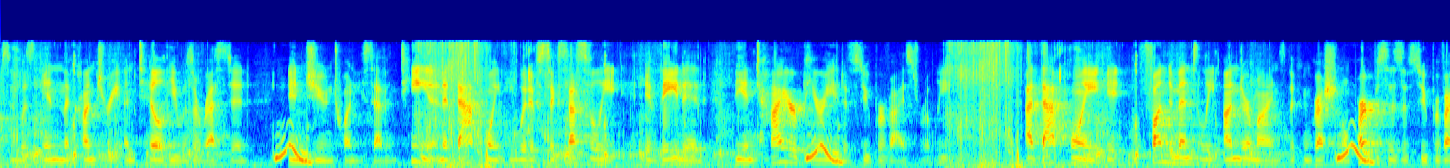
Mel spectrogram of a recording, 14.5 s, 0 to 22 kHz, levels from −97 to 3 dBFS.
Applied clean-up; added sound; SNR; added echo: none; Chewing, mastication; 6 dB; none.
